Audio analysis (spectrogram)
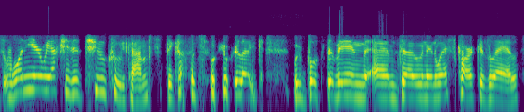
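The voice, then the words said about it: Cork Irish accent. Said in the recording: “my Cork accent”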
